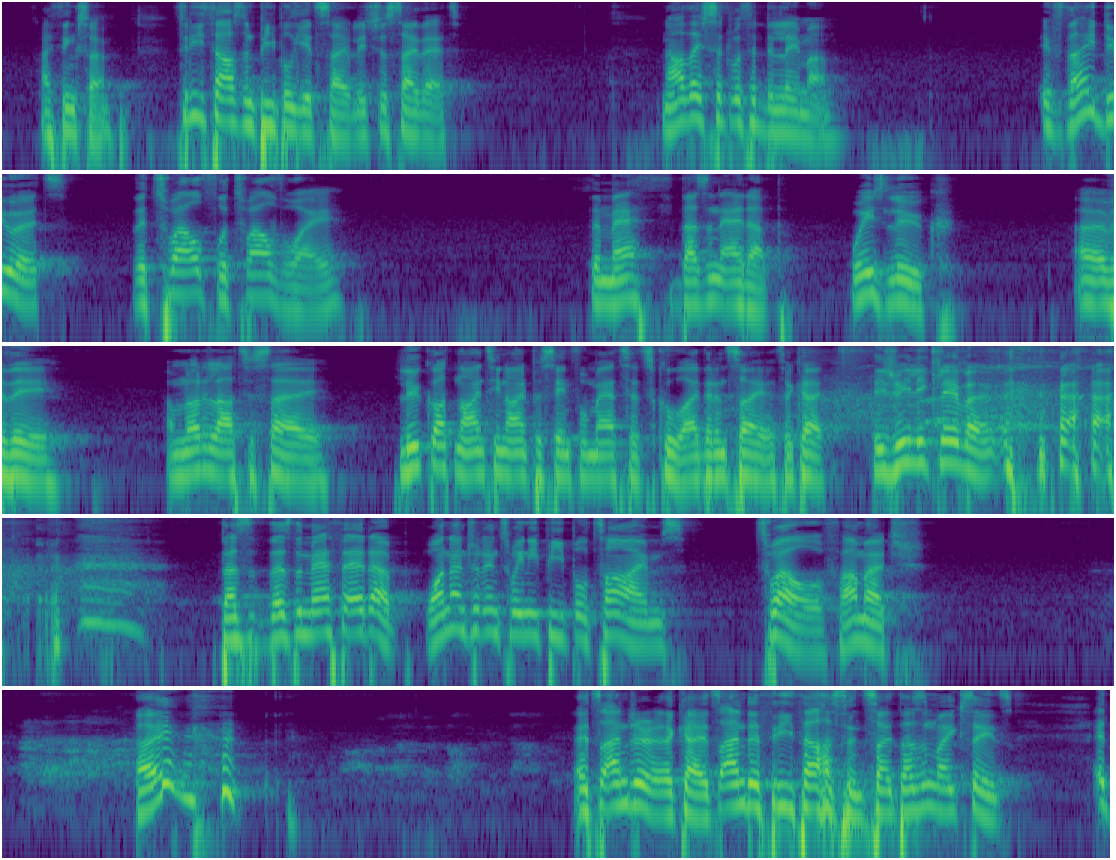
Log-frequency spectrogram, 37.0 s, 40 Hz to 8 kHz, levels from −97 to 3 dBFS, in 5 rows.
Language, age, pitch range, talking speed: English, 20-39, 130-210 Hz, 130 wpm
